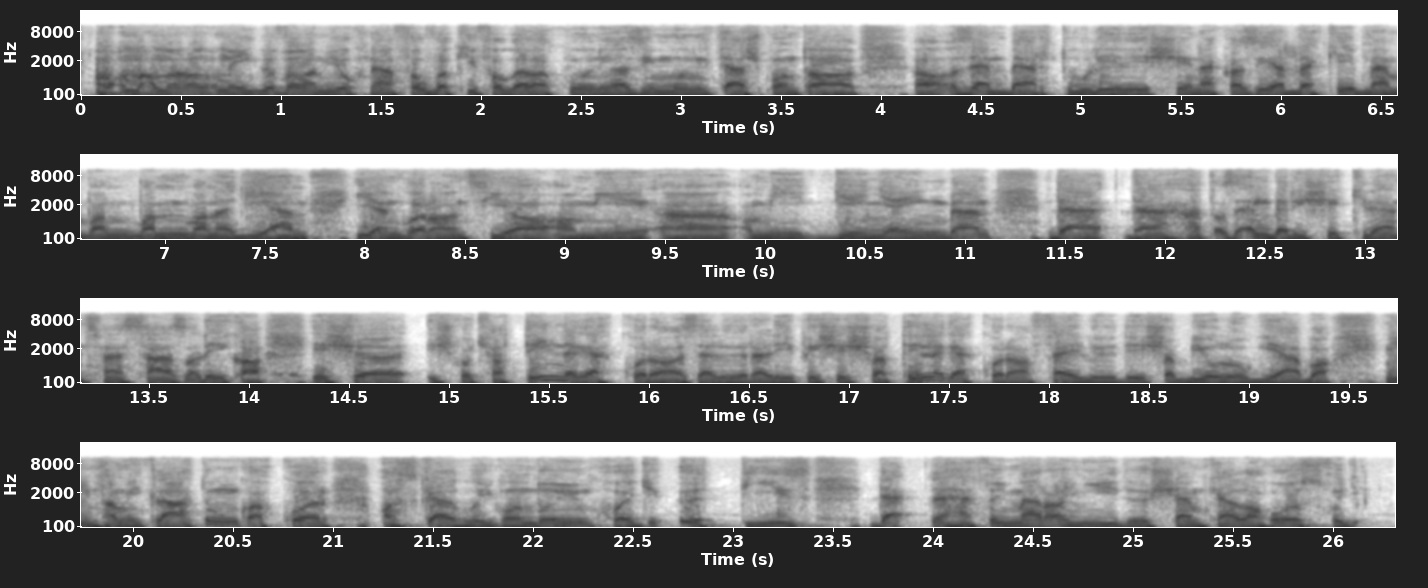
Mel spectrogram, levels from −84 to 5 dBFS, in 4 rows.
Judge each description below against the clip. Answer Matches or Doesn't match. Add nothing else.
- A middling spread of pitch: Doesn't match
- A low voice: Matches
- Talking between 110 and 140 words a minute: Doesn't match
